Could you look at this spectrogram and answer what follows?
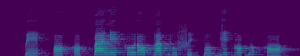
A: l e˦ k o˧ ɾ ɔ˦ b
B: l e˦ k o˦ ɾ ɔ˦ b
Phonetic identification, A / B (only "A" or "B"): B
